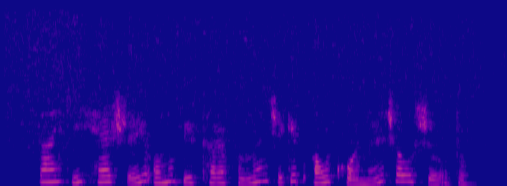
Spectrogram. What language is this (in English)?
Turkish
